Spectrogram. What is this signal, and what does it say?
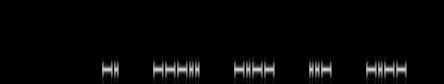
Morse code, heard as a keyed tone, about 37 wpm, spaced as for 18 wpm, 700 Hz. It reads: N8YUY
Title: USA Call Signs - 5 Characters - 4x Character Spacing - 40wpm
